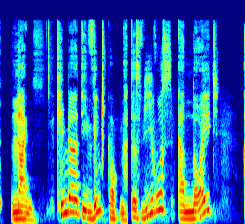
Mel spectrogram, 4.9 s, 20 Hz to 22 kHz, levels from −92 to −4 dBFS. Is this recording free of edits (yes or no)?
no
